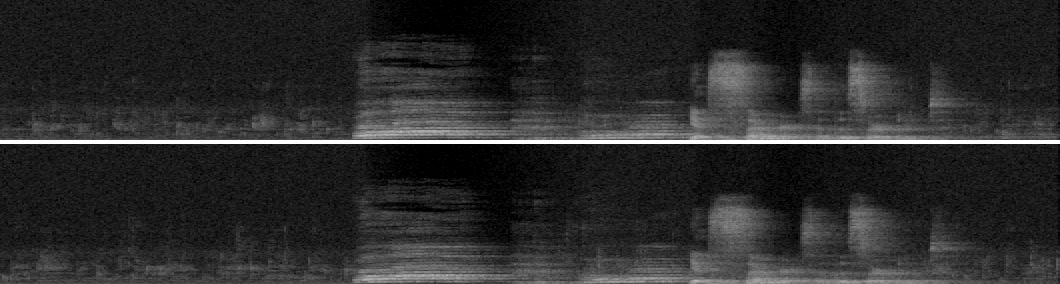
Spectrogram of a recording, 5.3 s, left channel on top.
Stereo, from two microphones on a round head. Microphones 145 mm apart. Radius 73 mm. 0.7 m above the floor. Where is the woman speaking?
20° left (ahead or behind), 0.5 m.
